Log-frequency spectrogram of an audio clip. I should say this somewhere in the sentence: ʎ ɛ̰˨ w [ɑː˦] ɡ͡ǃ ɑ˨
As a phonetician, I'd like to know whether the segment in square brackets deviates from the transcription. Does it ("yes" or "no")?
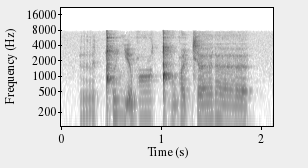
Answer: no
